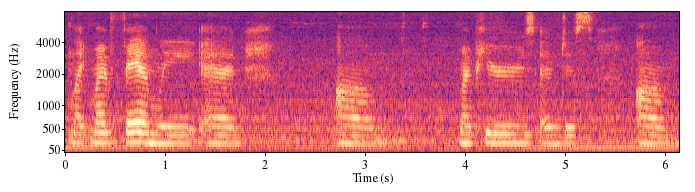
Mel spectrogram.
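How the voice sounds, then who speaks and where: A woman's voice: medium pitch, monotone, drawn-out words. A teenage girl speaking earnestly with many fillers in a documentary interview. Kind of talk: personal testimony in a documentary interview. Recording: noisy ambient background.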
